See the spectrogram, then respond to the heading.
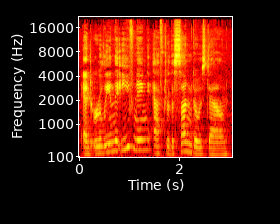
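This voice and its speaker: A woman's voice: medium pitch, expressive, normal speed. Woman reading a children's storybook aloud.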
